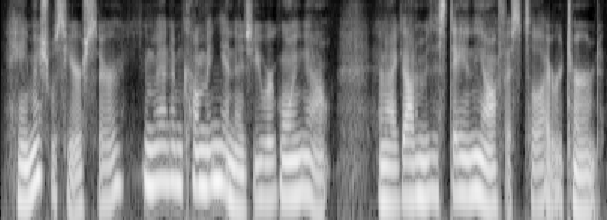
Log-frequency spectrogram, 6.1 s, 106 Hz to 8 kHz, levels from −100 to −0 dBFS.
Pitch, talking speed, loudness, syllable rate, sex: 175 Hz, 255 wpm, -15 LUFS, 6.3 syllables/s, female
